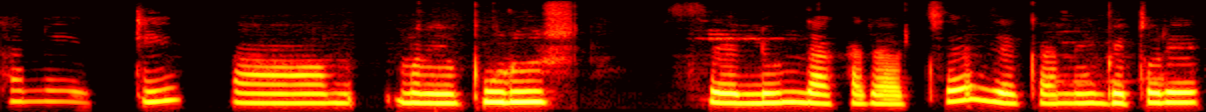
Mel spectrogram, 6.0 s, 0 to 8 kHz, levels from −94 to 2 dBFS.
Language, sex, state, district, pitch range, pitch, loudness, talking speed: Bengali, female, West Bengal, Jhargram, 250-280 Hz, 260 Hz, -18 LUFS, 110 wpm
